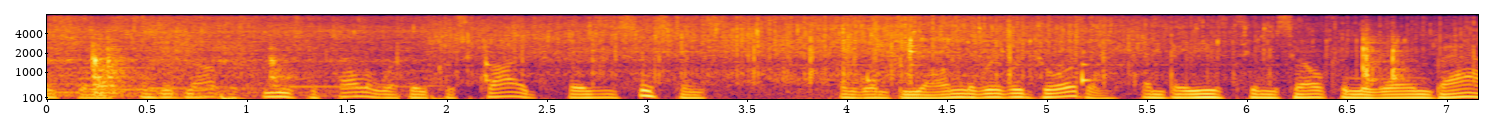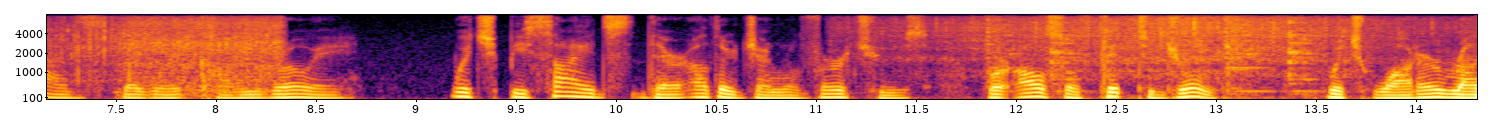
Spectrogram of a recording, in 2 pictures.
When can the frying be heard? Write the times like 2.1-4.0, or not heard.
0.0-8.3, 11.1-14.2.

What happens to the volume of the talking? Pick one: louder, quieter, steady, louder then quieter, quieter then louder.
louder.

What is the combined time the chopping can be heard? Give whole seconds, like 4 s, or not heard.
not heard.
